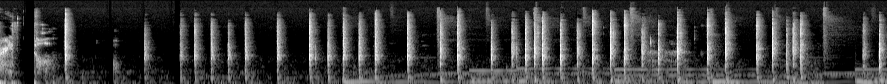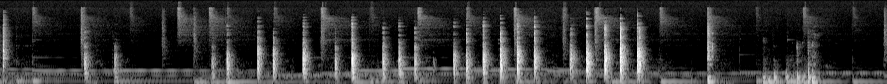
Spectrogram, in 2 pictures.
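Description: Crisp, echoey taps on a keyboard in a close ASMR setting, arriving in irregular quick bursts with short pauses and a soft voice murmuring faintly in between.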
